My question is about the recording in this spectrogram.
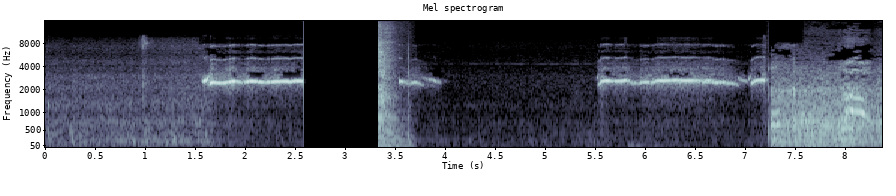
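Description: A golden retriever blowing a plastic whistle held in its mouth: two steady, shrill toots, each about a second long, with a sharp click and a short peep between them. Near the end, crowd chatter starts.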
